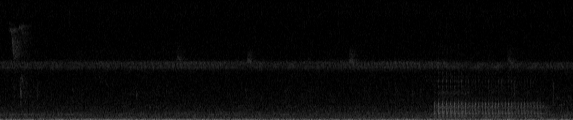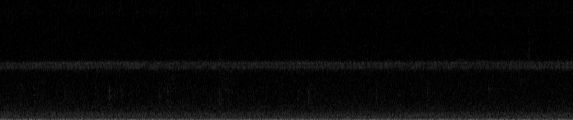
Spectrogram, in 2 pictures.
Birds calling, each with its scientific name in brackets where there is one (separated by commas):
Eastern Kingbird (Tyrannus tyrannus), Common Grackle (Quiscalus quiscula), unidentified bird, American Robin (Turdus migratorius)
